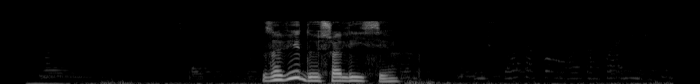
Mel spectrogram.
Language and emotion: Russian, sad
